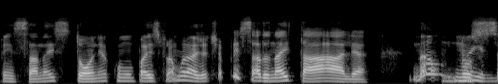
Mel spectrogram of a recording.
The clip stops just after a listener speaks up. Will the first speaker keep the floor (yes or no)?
yes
